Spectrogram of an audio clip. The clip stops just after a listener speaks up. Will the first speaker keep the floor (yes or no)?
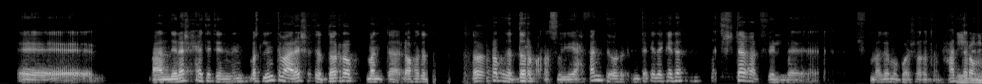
no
